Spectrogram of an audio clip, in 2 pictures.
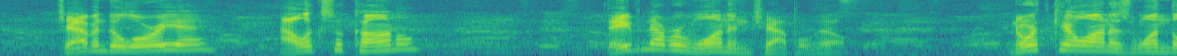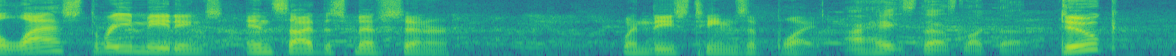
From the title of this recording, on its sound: Live at KickBack Jacks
